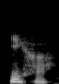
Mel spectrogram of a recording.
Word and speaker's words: hija: H is silent, hijo. And for daughter we just have to add A at the ending, hija.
